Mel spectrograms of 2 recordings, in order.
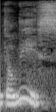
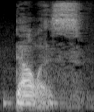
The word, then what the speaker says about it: Delise: Now I can call you, when I see you pop up, I'll call you Delise, not Dallas. That's good. On the wrong syllable, right?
